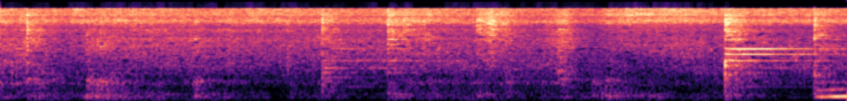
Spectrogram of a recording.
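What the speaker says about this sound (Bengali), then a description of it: "আলুর সাথে পটল হালকা করে ভেজে নেব" Potatoes and pointed gourd (potol) frying lightly together in a pan, heard as a constant close sizzle broken by several soft stirring scrapes and clinks.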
